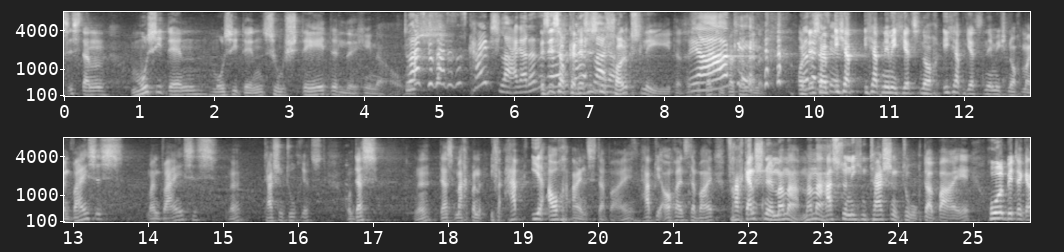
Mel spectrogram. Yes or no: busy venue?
yes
